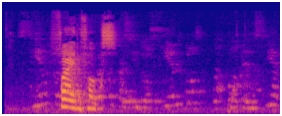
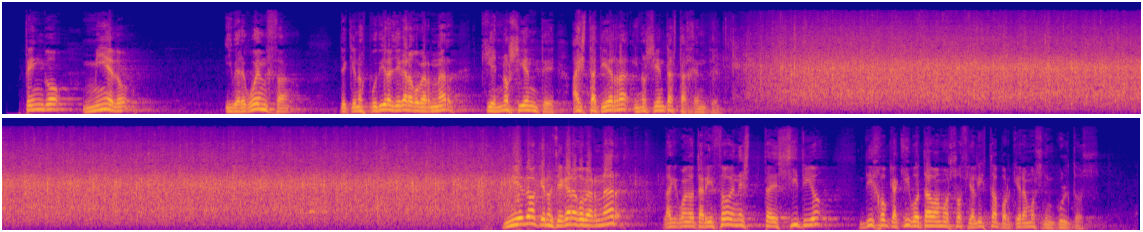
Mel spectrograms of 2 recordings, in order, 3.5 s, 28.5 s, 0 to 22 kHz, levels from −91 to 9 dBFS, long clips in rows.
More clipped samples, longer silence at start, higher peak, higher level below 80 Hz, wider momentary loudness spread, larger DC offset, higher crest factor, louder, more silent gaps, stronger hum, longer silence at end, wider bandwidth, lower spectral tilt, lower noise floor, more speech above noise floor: neither; about the same, 0.4 s vs 0.3 s; about the same, -2 dBFS vs 0 dBFS; second, -58 dBFS vs -46 dBFS; first, 26 LU vs 12 LU; neither; first, 22 dB vs 16 dB; second, -18 LUFS vs -15 LUFS; neither; neither; second, 0.05 s vs 0.6 s; about the same, 16 kHz vs 16.5 kHz; second, -3.5 dB/octave vs -6 dB/octave; second, -46 dBFS vs -55 dBFS; second, 25 dB vs 42 dB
